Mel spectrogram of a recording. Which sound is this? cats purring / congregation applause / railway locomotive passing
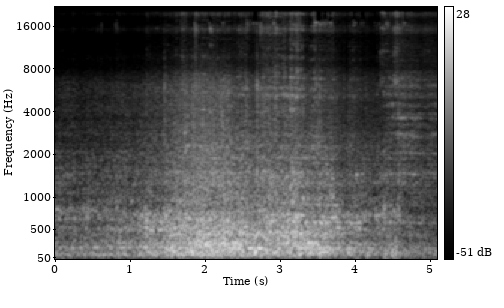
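railway locomotive passing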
